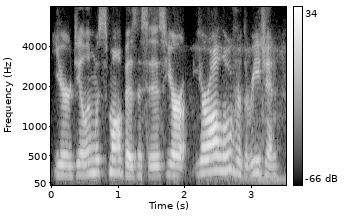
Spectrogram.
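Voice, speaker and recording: A woman's voice: lowish voice, normal speed, fairly bright tone. A woman hosting a casual interview show, talking in a chatty, enthusiastic way. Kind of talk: casual chat.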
